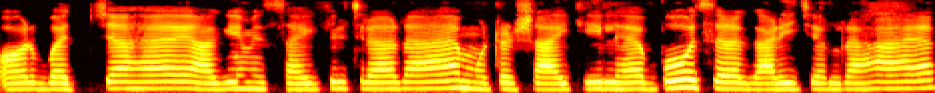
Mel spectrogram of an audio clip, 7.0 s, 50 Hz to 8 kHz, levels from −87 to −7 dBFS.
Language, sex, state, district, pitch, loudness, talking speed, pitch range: Hindi, female, Bihar, Sitamarhi, 200 Hz, -17 LUFS, 155 wpm, 190-210 Hz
